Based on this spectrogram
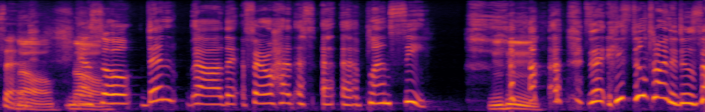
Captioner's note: laughs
